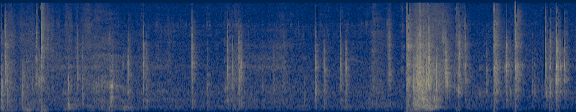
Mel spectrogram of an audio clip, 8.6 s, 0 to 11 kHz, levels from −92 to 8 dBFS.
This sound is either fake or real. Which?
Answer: real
